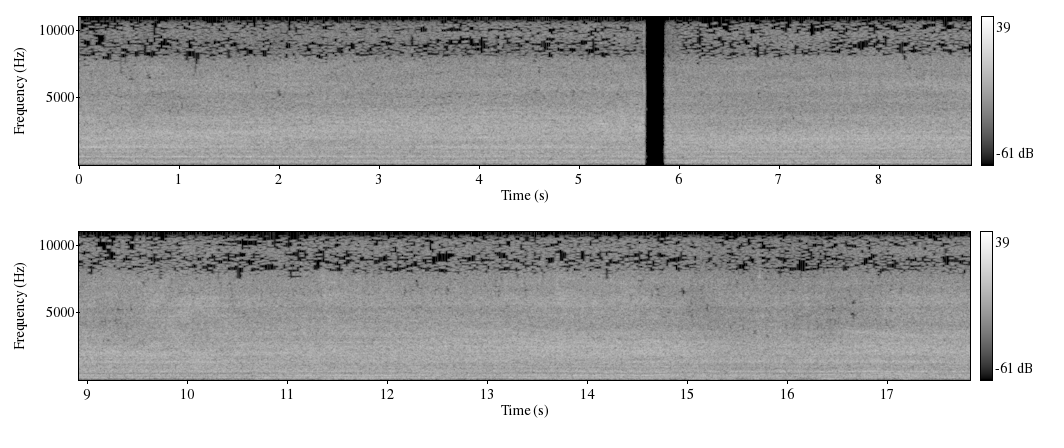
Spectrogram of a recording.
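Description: Portable ducted ventilation fan running, a steady motor hum over rushing air. The sound cuts out for a moment about six seconds in.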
